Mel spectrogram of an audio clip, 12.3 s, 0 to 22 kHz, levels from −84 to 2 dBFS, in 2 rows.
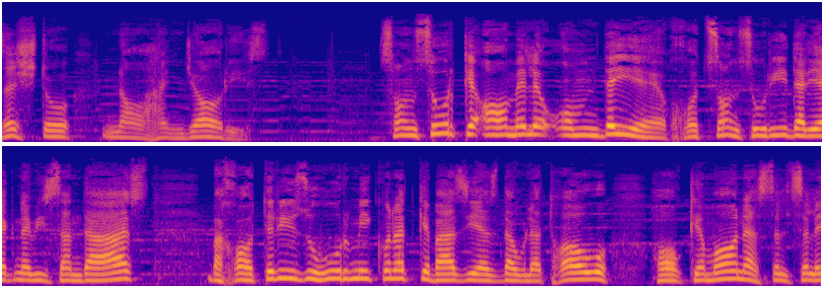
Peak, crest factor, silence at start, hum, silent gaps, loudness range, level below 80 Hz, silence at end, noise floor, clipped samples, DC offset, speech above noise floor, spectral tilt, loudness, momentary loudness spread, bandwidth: -2 dBFS; 18 dB; 0 s; none; none; 4 LU; -62 dBFS; 0 s; -54 dBFS; under 0.1%; under 0.1%; 34 dB; -5 dB/octave; -20 LUFS; 12 LU; 15 kHz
